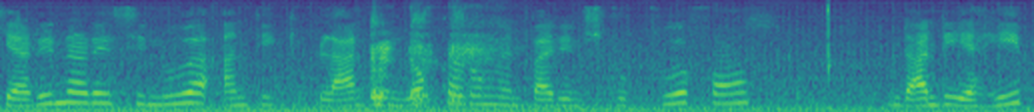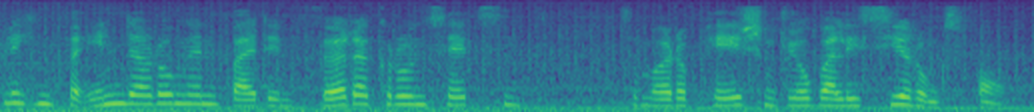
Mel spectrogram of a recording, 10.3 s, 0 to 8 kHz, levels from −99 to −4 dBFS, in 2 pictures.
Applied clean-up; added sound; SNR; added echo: none; Cough + Engine; 5 dB; none.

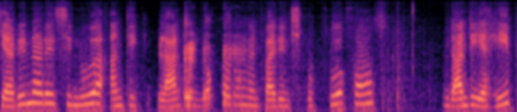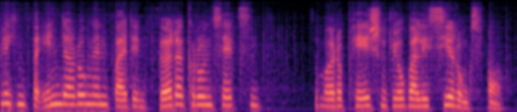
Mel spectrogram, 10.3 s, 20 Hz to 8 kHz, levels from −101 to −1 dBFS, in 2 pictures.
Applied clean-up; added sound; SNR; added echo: neural mask model RNNoise.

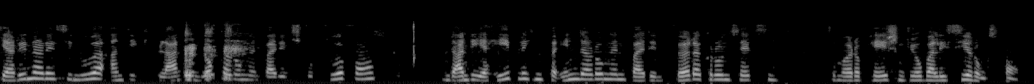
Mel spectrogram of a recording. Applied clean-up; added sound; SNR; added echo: classical method spectral subtraction.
